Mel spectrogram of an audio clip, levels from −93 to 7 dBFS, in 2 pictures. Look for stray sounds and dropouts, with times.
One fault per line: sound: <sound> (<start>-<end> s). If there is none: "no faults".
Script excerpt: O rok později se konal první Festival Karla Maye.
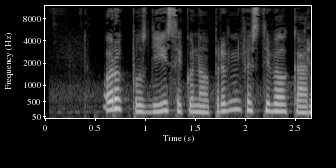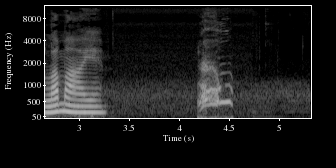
sound: bark (4.2-4.6 s)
